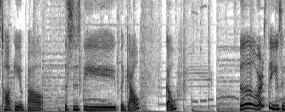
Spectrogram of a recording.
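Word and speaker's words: Gouf: Goof? Pronounced goof.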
